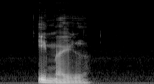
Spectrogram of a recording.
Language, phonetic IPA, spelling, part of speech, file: Polish, [ˈĩmɛjl], e-mail, noun, Pl-e-mail.ogg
